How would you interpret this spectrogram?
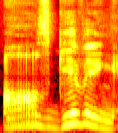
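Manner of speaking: very high, loud, slow gleeful yell; aunt yells the holiday greeting joyfully. A narrator's reading. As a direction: bellow it with delight. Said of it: "Aunt Maisie yells".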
